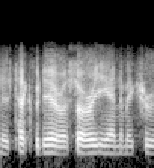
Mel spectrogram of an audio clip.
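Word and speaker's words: Tecfidera: a few months ago so the uh the pronunciation is Tech federa sorry and to make sure everybody is aware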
